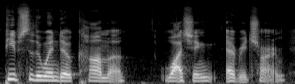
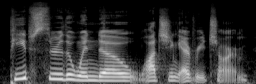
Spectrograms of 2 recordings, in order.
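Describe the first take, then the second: First: It breaks at window before the rest. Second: It runs on with no break after window. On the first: The speaker calls it right. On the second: The speaker calls it wrong. "I didn't say it right"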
